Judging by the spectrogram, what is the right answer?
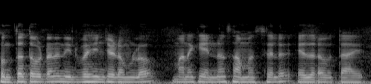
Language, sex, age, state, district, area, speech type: Telugu, male, 18-30, Telangana, Sangareddy, rural, spontaneous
